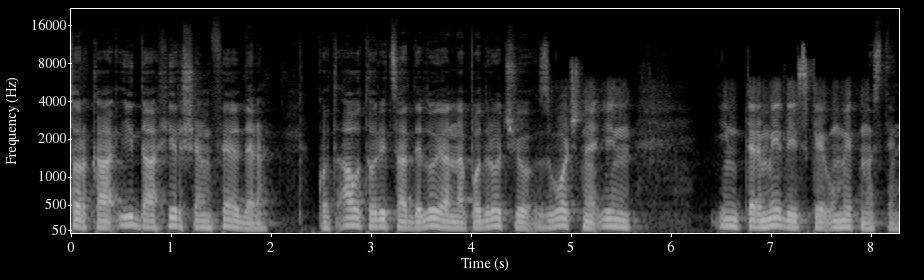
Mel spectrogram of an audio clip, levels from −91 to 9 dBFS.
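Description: Right after "avtorica deluje na področju", at 4.76 s, there's a Bluetooth SBC bit pool drop lasting until 7.97 s. The top sub-bands get starved and the rest coarsely quantised, so the speech dulls and turns gritty. It fits a bit pool falling from 31 to 9, around 72 kbps.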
